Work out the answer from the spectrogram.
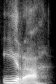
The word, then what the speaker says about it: Ira: Thank you, Sherry, for pointing out that Ira is pronounced Ira in Russian and Ukrainian.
